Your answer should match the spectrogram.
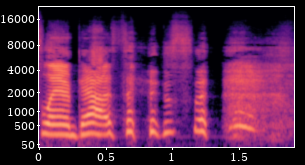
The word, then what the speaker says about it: Lampasas: I said, I know I'm not the best at pronunciation, but I know that that's Lampasses.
